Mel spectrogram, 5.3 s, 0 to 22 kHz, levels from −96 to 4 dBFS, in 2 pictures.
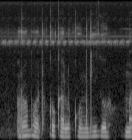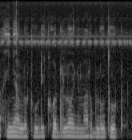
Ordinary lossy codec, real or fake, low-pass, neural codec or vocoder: none; real; none; none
